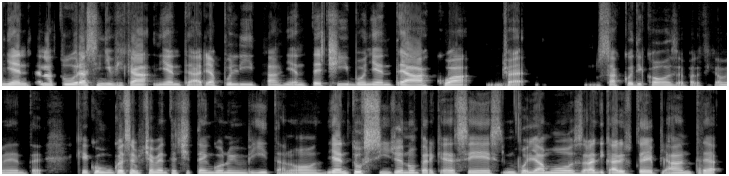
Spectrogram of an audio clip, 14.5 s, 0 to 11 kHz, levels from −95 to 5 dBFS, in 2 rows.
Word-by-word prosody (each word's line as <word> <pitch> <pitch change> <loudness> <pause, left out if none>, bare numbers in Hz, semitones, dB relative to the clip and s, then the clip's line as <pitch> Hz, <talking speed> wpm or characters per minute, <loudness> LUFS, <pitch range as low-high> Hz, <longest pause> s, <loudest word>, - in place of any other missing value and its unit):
Niente 155 0 +3
natura 150 +2 +4
significa 155 -4 +1
niente 130 +1 -1
aria 135 0 +2
pulita, 130 -2 -3
niente 130 0 -2
cibo, 135 -1 -2
niente 125 +1 +1
acqua, 130 0 +3 0.3
cioè - - -1 0.7
un - - -25
sacco 130 +5 -3
di 155 - -5
cose 125 0 -3
praticamente 125 -1 -7 0.3
che 145 - -3
comunque 140 +3 +2
semplicemente 145 -3 +1
ci 150 - -6
tengono 125 -1 -1
in 120 0 -3
vita, 125 +3 -6
no, 120 -1 -2
niente 145 +3 +4
ossigeno 135 -5 +1
perché 125 0 -1
se 125 -1 0
s 125 - -7
vogliamo 130 -2 +1
sradicare 135 0 +3
tutte 135 +3 0
le 125 - +2
piante. 160 +6 -1
130 Hz, 140 wpm, -21 LUFS, 125-145 Hz, 0.7 s, natura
